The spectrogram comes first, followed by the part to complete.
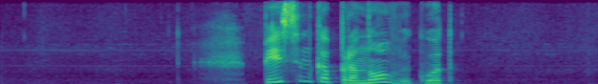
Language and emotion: Russian, positive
